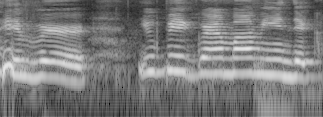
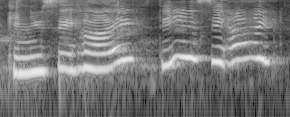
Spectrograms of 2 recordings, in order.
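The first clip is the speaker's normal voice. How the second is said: high sing-song calling a puppy; puppy coaxing; 10 semitones higher than usual. Real, not acted. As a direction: call her name high and sweet.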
